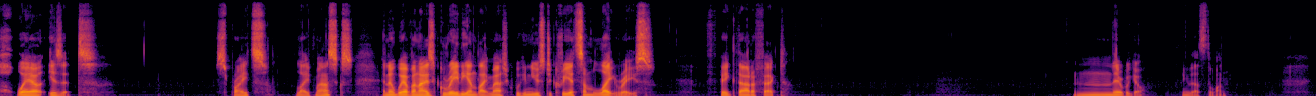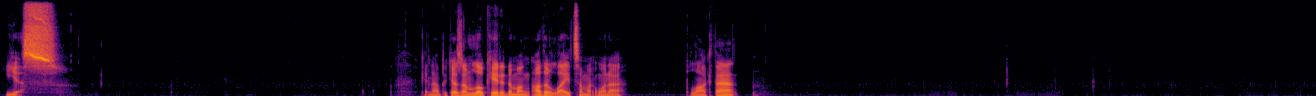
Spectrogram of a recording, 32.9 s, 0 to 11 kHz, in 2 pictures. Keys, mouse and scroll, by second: 3.3-4.8 scroll down 1, 8.9-10.9 scroll down 1, 11.4-13.4 scroll down 5, 21.8 w, 25.0 double click, 29.2 ctrl+click, 30.1 q, 30.5 ctrl+click.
